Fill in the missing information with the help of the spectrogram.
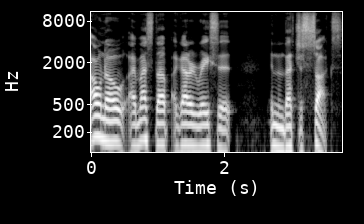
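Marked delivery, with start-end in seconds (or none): none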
